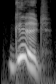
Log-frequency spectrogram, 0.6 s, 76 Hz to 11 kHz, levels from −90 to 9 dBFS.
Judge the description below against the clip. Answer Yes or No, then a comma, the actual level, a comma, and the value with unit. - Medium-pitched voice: No, very high, 255 Hz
